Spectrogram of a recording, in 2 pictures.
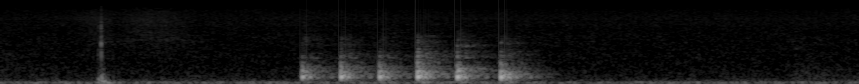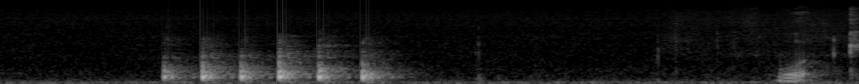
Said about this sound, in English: I think it sounded like tapping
